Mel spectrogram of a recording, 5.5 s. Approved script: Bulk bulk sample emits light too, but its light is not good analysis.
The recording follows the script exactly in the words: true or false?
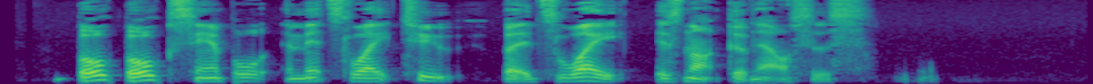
true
